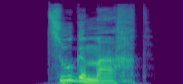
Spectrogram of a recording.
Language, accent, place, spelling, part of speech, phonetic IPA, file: German, Germany, Berlin, zugemacht, verb, [ˈt͡suːɡəˌmaxt], De-zugemacht.ogg
- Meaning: past participle of zumachen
